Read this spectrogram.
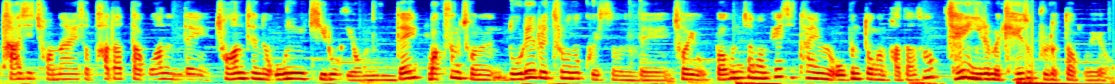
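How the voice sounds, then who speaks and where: A woman's voice: mid-range voice, a little mellow. A woman in her twenties recounting strange blackouts in a puzzled, detailed way. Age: 20s. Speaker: caller. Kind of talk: casual storytelling on a call.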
